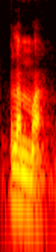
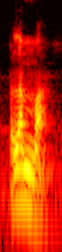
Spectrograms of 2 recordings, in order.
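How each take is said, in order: No difference in how they are said.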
